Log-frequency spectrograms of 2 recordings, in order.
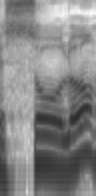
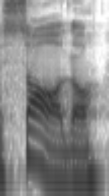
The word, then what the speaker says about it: solo: Ah, in realtà volevo anche farvi sentire come eh, Caparezza pronuncia solo, non dice solo, ma dice solo. Anche qui la, ha una bella O aperta, risentiamo questa O di solo.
